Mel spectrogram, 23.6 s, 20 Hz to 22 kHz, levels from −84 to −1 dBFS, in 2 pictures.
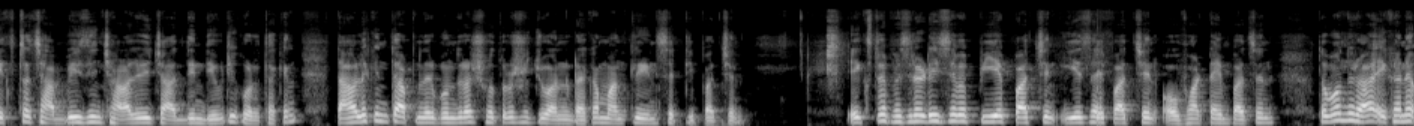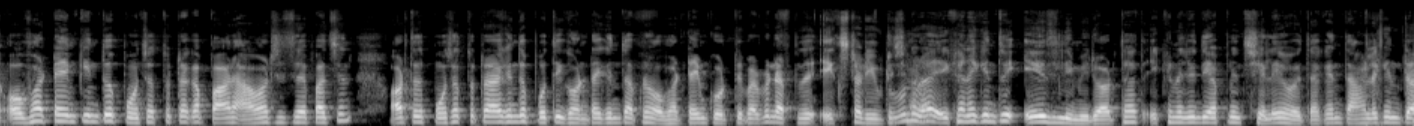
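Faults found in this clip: Chunks out of order, 9.15 to 9.18 s. Brief jumbled blip. One 10 ms chunk plays two chunks late, after the ones meant to follow it. Nothing missing, but three hard joins. Points to a jitter buffer or write queue reordering.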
